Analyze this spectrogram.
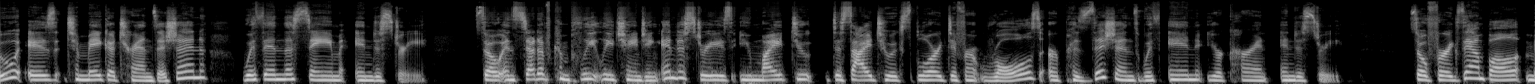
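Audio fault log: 4.65–8.65 s, adaptive stream at a lower bitrate: after "within the same industry" the quality abruptly drops, with heavier codec artefacts, then snaps back before "to explore different roles", with no gap. This fits a switch from 64 to 24 kbit/s Opus.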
